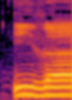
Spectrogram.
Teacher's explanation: এই জাল আলিফ জবর কিন্তু অবশ্যই আপনি এক আলিফ টেনে পড়বেন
